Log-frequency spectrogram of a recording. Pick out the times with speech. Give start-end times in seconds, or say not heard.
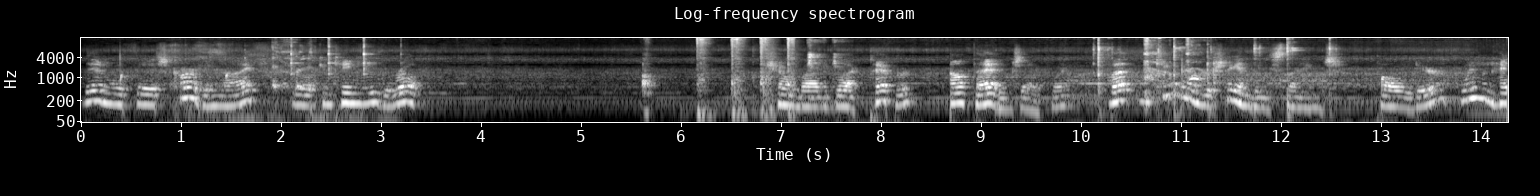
0.0-3.4, 6.8-14.2.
